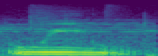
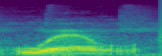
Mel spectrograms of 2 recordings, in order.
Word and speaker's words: will: A pronúncia, apesar da, da palavra ela ser soletrada W-I-L-L, mas a pronúncia você não tem ali um I, a letra I, com o mesmo som de I, como é em português. Então a pronúncia não é will. Também não é um, um, um som well, não é um som de E. Então ficaria ali no intermediário, no meio do caminho, seria will. I will study English, tá certo?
